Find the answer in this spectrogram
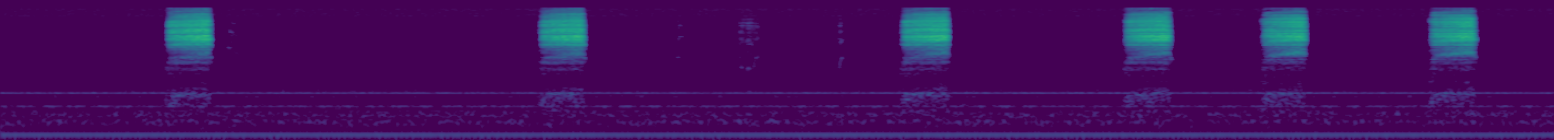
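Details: Wild barn owl nestlings at the nest, playing with a live rat brought as prey, give harsh broadband hissing screeches, six bursts spaced irregularly over about fifteen seconds, over a steady low electrical hum.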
